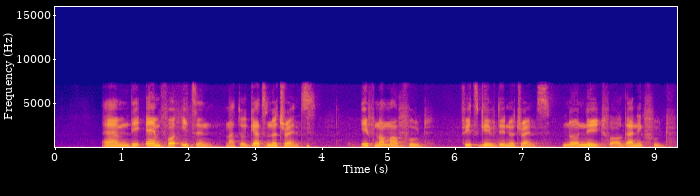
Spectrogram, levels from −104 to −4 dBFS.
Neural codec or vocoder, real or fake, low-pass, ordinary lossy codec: codec, 16 kHz, 6 kbps, DAC; fake; 7.2 kHz; none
